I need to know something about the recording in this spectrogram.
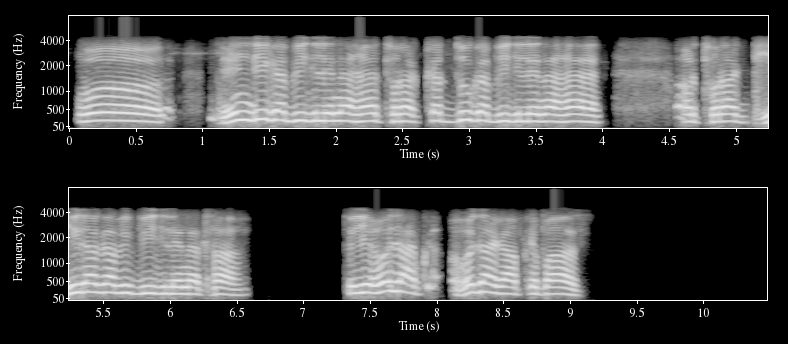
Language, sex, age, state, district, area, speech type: Urdu, male, 18-30, Bihar, Madhubani, rural, conversation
